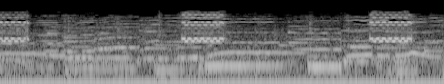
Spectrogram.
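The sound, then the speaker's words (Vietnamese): A phone ringtone plays a repeating melodic pattern, with three bright bursts of ringing at regular intervals over a steady tune, loud with no talking. “Xin tăng có điện thoại mà gọi.”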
